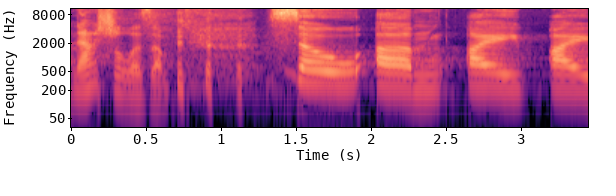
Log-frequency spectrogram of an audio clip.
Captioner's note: laughter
